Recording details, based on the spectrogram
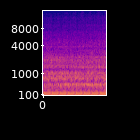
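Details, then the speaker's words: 2005 common-rail Cummins diesel swapped into a 2008 Ford F-350 dually, after a fix for earlier rough running with combustion noise from the intake: even, steady idle clatter, no misses, no smoke; now running well. "Oh yeah. Oh, that is way better. Sounds good now. Listen to that. No smoke."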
